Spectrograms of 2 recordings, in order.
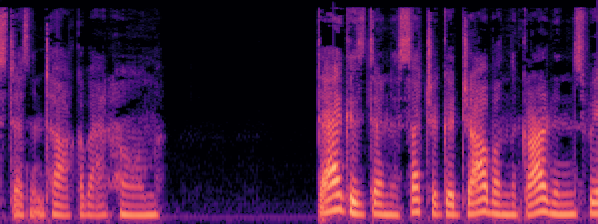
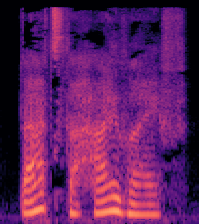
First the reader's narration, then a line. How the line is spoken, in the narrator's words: Cheeto had breathed out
